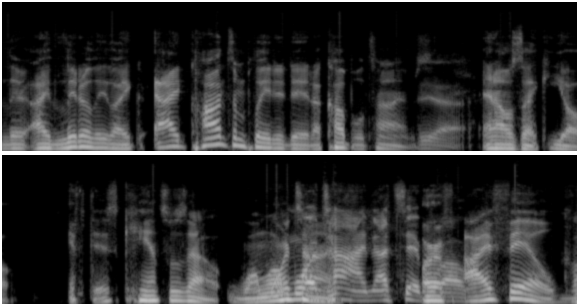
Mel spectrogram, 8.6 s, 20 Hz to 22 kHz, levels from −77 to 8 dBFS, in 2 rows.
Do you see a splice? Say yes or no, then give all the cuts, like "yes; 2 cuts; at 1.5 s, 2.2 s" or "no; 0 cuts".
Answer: yes; 1 cut; at 1.0 s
